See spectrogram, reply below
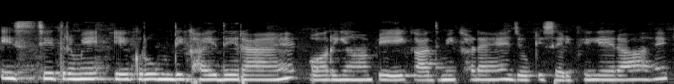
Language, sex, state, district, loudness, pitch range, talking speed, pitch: Hindi, female, Uttar Pradesh, Shamli, -13 LUFS, 210-245 Hz, 195 wpm, 220 Hz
